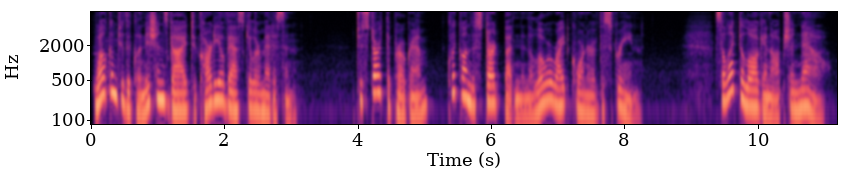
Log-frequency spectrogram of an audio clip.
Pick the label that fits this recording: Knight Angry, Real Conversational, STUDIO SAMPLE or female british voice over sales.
Real Conversational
